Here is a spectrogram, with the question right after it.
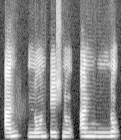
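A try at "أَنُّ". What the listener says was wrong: नु नहीं, झटका नहीं देना। झटका पता क्यों आया है आपको, क्योंकि आपने बहुत जल्दी हरकत को कम किया है।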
